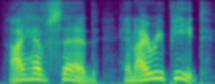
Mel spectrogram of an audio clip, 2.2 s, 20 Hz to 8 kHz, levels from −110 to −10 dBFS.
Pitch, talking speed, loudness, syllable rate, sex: 165 Hz, 165 wpm, -18 LUFS, 4.1 syllables/s, male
